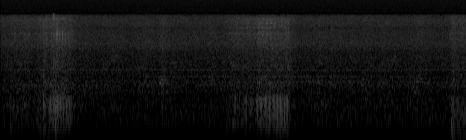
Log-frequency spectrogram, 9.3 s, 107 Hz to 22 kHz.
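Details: Female English Bulldog puppy, 14 weeks old, snoring loudly while asleep: soft, breathy, rasping snores recurring every two to four seconds over a steady background hiss.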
